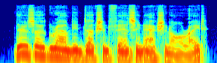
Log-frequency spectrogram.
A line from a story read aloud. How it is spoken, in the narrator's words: said Calhoun calmly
